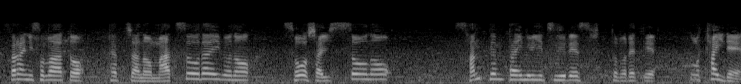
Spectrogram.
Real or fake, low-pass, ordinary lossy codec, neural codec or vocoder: fake; 7.2 kHz; none; codec, 24 kHz, 0.9 kbps, WavTokenizer, medium speech release version 2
